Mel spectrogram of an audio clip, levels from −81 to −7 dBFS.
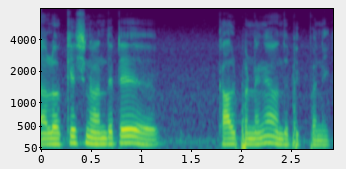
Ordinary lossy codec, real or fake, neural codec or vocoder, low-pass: none; real; none; none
